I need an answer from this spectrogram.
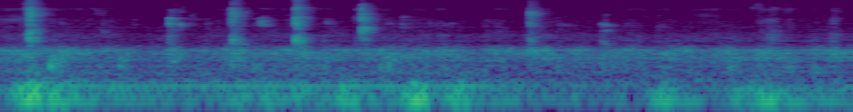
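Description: A person chewing a mouthful of balot (boiled fertilised duck egg) with the mouth closed, close to the microphone: irregular wet mouth clicks and lip smacks, about one to three a second, over a low rumble.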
